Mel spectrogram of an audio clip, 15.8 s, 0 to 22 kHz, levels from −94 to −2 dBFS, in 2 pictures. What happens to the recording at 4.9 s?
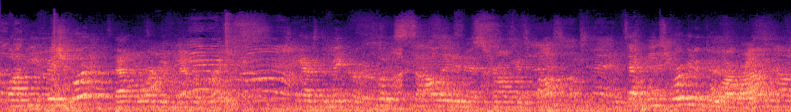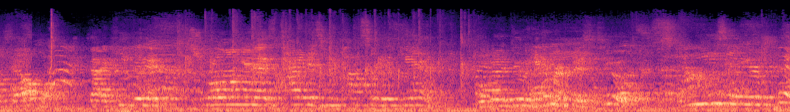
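Nothing goes wrong at 4.9 s; the audio plays through that moment intact, with no dropout, click or distortion.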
